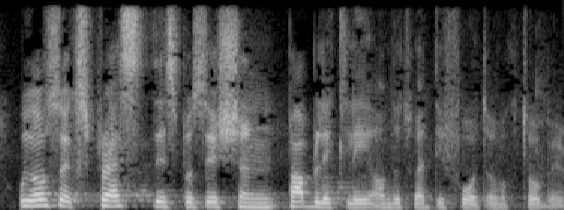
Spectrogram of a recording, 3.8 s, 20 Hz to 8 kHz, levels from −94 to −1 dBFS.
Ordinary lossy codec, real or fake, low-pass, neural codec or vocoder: none; real; none; none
